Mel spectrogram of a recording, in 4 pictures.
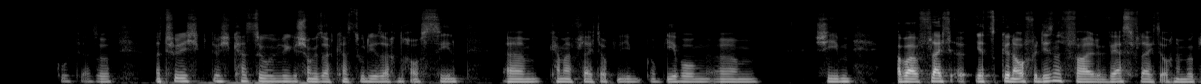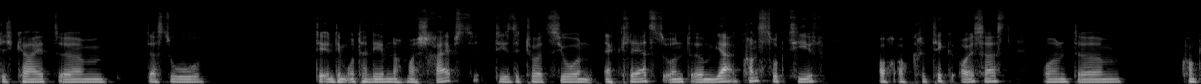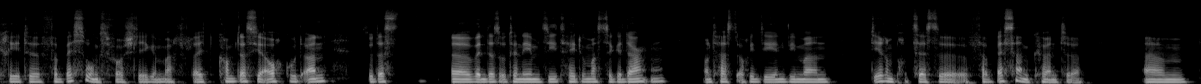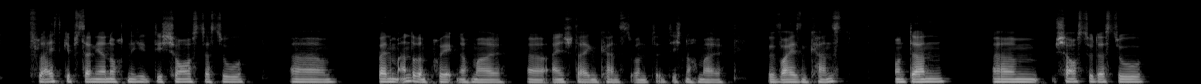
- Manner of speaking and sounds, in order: none
- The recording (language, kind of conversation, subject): German, advice, Wie kann ich einen Fehler als Lernchance nutzen, ohne zu verzweifeln?
- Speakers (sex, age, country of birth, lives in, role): male, 35-39, Germany, Germany, advisor; male, 40-44, Germany, Spain, user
